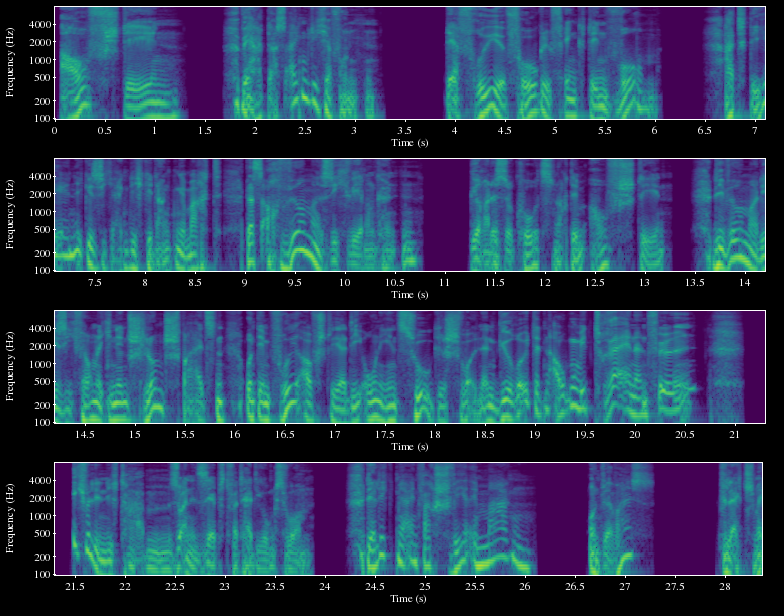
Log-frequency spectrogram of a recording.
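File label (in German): acting, Dynamisch; Der Fruehe Vogel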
